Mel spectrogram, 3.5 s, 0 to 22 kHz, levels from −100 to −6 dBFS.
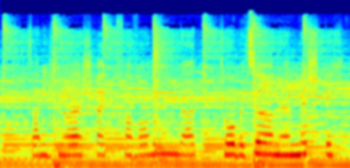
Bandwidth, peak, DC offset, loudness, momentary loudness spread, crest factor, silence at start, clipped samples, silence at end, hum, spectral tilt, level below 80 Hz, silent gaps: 16.5 kHz; -2 dBFS; under 0.1%; -19 LUFS; 6 LU; 16 dB; 0 s; under 0.1%; 0 s; none; -5.5 dB/octave; -28 dBFS; none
